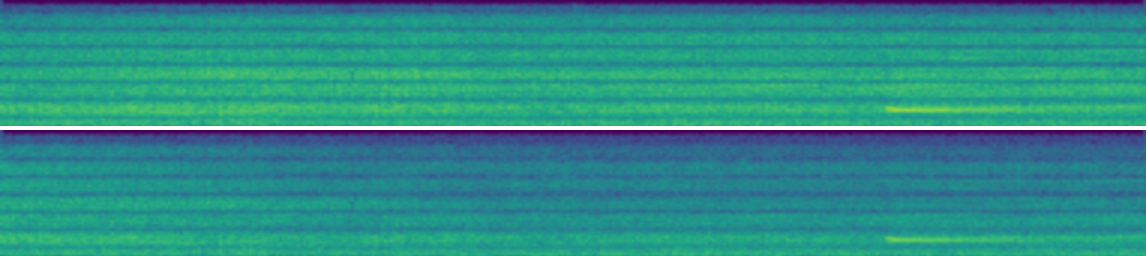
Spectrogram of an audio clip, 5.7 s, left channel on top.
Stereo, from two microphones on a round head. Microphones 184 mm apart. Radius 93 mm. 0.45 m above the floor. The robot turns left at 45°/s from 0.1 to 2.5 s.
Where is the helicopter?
175° right; by 5.7 s 75° left.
